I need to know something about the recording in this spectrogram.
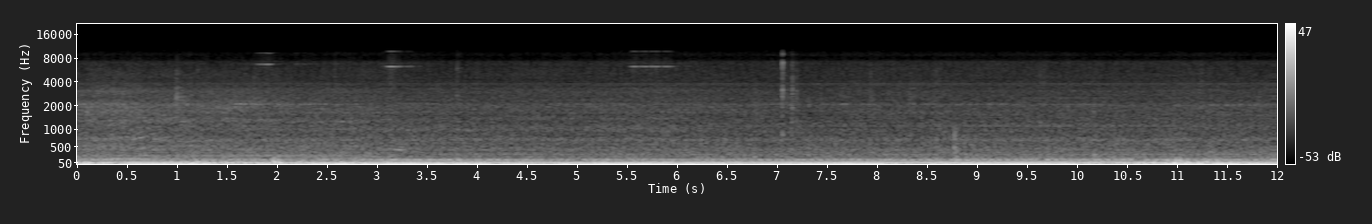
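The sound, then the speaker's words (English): A steady, heavy low engine rumble of safari vehicles idling and driving close by, four cars with a fifth coming up behind, continuous throughout with slight swells, with no voices and only faint outdoor background above it. “There's four cars at the moment. There's a fifth one coming up behind.”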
